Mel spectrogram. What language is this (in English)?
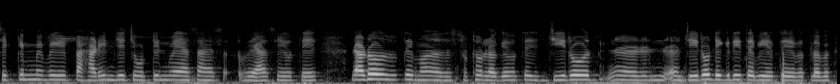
Sindhi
